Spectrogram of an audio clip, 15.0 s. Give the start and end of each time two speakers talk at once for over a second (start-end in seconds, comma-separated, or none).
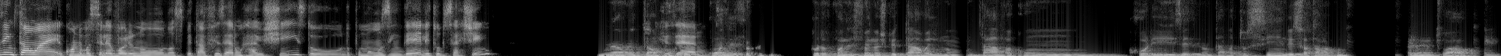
none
